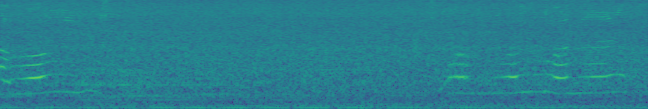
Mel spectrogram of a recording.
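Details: A stray kitten found in a back yard, offered food, gives thin high meows: one drawn-out wavering cry, a pause, then a rapid run of three or four short rising mews over a low steady hum.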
